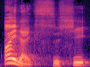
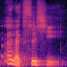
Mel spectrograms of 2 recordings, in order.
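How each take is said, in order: First: Slow English with "sushi" in Japanese intonation. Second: "sushi" flowing with English intonation. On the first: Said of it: "日本語のイントネーションで入れると不自然". (日本語のイントネーションの英語) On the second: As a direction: say "sushi" as part of a fluent English sentence. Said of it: "英語のイントネーションがある". (「sushi」を英語のイントネーションで) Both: Shown as a demonstration.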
